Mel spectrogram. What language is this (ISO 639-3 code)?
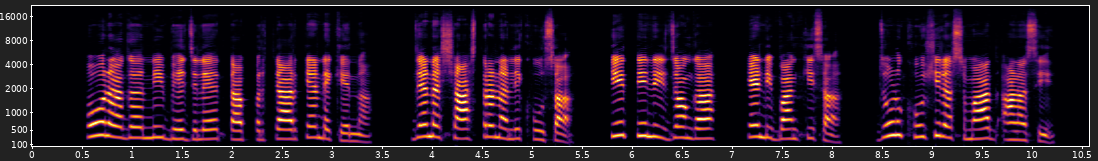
kfx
